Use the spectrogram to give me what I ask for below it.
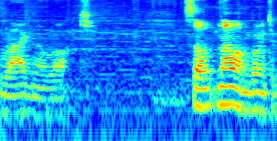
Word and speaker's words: Ragnarok: And we put the umlauts above the O, so we say Ragnarök. But the band is pronounced Ragnarok.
